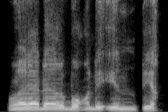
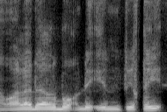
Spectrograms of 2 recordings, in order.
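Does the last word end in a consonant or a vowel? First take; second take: consonant; vowel. First: The last word ends in a bare consonant. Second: The last word ends with an added i vowel. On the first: The speaker calls it wrong. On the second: The speaker calls it right.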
